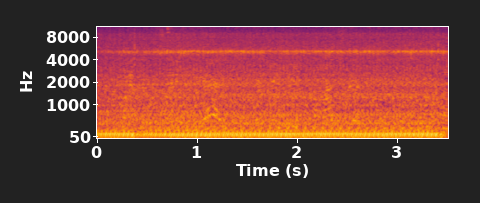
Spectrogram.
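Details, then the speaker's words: Turbocharged car: steady idle with thin high-pitched ring, pinging, sounding unbalanced; possibly the compressor wheel nicking the edge of its housing. "You can tell by the harmonics and it's like, Yeah, but if it was it's just hitting nicking the edge of the, you're hearing it off of this."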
